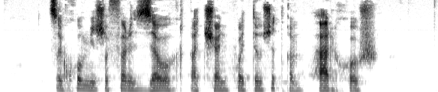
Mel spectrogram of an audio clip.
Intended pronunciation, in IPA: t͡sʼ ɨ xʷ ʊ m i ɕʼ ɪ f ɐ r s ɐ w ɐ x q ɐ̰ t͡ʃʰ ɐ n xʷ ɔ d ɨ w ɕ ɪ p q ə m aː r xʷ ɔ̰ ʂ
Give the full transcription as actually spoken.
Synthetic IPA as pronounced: t͡sʼ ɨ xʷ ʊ m i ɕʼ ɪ f ɐ r z ɐ w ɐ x q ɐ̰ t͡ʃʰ ɐ n xʷ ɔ d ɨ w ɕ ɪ t q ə m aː r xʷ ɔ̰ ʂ

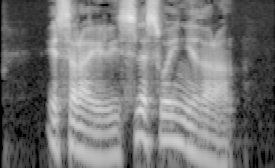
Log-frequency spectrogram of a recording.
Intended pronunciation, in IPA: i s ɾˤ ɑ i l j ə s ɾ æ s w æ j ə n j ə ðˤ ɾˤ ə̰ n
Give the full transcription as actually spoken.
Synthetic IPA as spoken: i s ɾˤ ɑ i l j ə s l æ s w æ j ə n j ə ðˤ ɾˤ ɑ̰ n

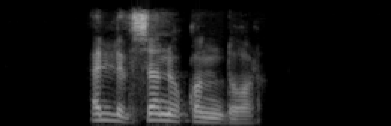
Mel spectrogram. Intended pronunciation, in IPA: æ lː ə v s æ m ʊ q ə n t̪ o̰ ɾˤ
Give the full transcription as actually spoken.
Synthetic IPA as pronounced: æ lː ə v s æ n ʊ q ə n d̪ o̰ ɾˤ

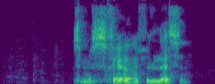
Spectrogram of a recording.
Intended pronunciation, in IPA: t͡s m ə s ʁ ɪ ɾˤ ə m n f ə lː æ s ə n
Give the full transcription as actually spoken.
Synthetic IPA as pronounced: t͡s m ə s χ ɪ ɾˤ ə n f ə lː æ s ə n

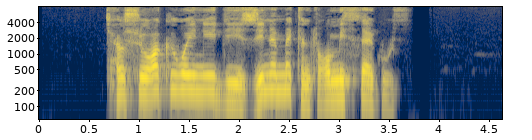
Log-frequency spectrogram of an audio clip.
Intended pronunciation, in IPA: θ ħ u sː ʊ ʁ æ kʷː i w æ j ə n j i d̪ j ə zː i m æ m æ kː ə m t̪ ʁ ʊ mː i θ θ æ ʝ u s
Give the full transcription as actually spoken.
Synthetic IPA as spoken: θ ħ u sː ʊ ʁ æ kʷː i w æ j ə n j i d̪ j ə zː i n æ m æ kː ə n t̪ ʁ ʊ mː i θ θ æ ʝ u θ

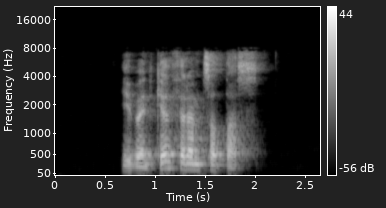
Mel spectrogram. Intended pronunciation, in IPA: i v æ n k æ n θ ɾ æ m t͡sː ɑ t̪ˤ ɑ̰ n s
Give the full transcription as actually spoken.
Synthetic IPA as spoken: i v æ n k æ n θ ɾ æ m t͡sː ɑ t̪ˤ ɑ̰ s

